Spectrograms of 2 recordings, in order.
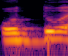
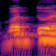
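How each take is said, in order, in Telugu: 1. ఈ పదం 'o' శబ్దంతో మొదలవుతుంది. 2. ఈ పదం 'va' శబ్దంతో మొదలవుతుంది. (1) "మనం పలికేటప్పుడు మాత్రం ఒద్దు అని ఓ అనేది వేరేలా పలుకుతాం" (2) "వద్దు అని అనం"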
